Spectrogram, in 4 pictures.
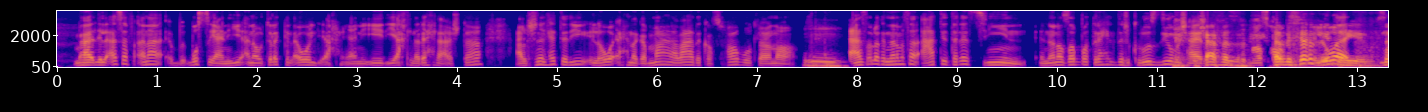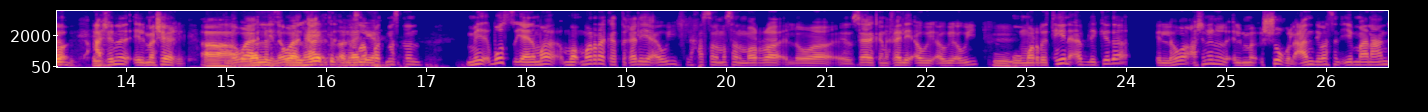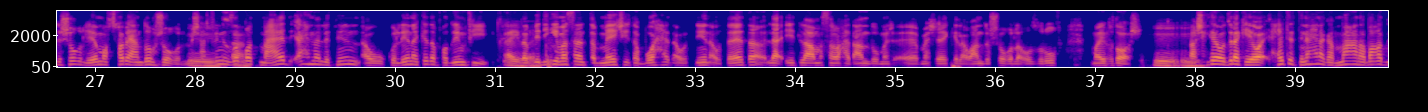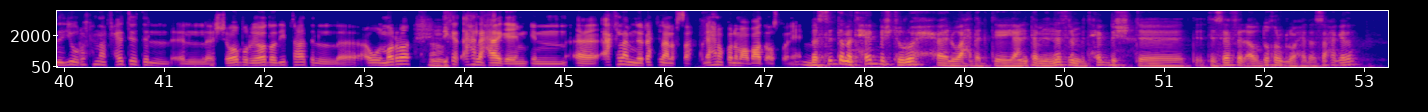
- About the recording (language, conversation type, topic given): Arabic, podcast, احكيلي عن أجمل رحلة رُحتها في حياتك؟
- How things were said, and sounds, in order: other background noise; chuckle; in English: "الCruise"; tapping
